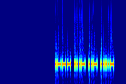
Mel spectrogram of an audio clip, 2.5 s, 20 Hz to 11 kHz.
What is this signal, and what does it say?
Morse code, heard as a keyed tone, about 50 wpm, 700 Hz. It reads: JVU4
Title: Four Challenging Letter-Number Combinations 50wpm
